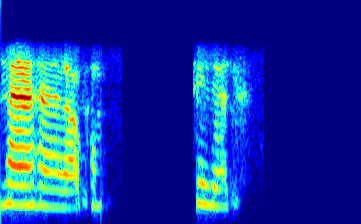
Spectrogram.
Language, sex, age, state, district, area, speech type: Bengali, female, 30-45, West Bengal, Darjeeling, rural, conversation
